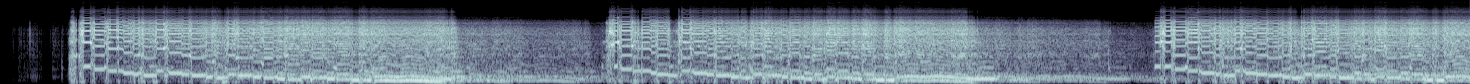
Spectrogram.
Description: JACKSON AS Virtuoso SHP HighGain PentaRun all positions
